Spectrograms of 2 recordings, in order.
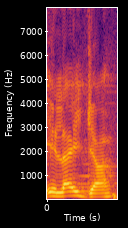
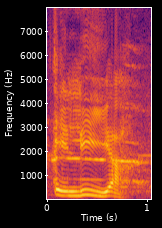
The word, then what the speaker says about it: Elijah: Patunay na ang Diyos ni Elijah, English ay Elijah, pero sa tamang pagbigkas ay Eliya.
